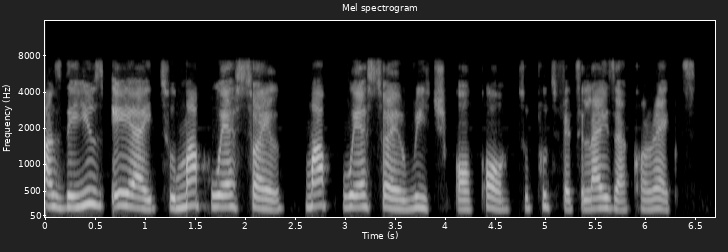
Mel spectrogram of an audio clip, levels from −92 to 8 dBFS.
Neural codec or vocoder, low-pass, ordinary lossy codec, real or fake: codec, 16 kHz, 8 kbps, FunCodec, trained on LibriTTS, 25 frames a second; 7.2 kHz; none; fake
